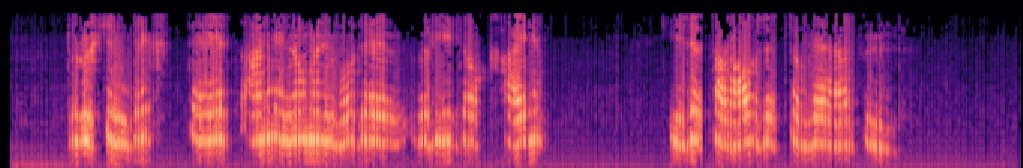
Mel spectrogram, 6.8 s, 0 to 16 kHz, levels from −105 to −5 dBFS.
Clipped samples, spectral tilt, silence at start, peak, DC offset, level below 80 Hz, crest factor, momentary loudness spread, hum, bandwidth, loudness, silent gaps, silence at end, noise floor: under 0.1%; -1.5 dB/octave; 0.5 s; -2 dBFS; under 0.1%; -64 dBFS; 22 dB; 9 LU; none; 11.5 kHz; -22 LUFS; none; 0.9 s; -60 dBFS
